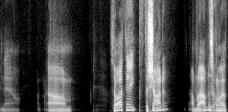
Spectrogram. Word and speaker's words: Fashanu: How do you pronounce his name again? I couldn't tell you. I butcher it every time. Fashanu.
